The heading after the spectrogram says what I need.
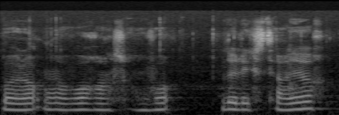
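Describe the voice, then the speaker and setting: A woman's voice: fairly low pitch, completely flat delivery, a little fast, warm tone, slight background noise. A woman with a slight cold, talking through a casual game tutorial while recording her screen, hesitant and full of fillers and restarts.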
